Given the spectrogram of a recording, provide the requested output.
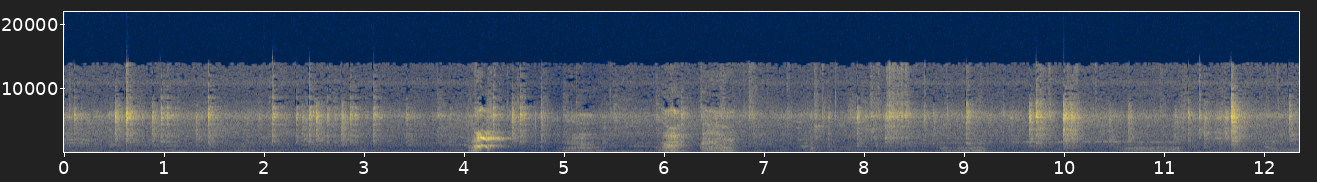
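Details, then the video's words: Caged Miniature Pinscher wanting to come out of its cage, giving short, sharp barks and yips at irregular intervals, around four, six, ten and eleven seconds, with faint clicks and rattling between them. "Miniature pinscher wants to come out of the cage"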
